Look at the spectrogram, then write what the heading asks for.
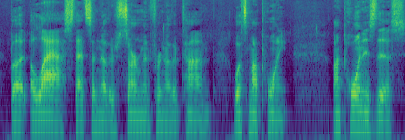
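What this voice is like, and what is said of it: Noticeable Southern American accent. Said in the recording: “as noticeable as my Southern accent is”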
